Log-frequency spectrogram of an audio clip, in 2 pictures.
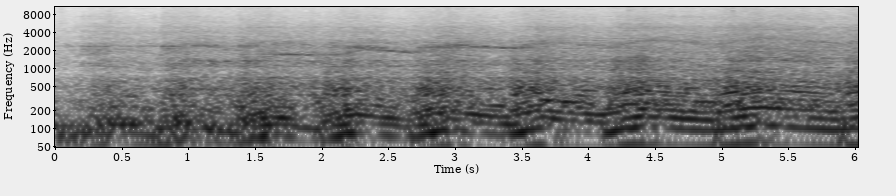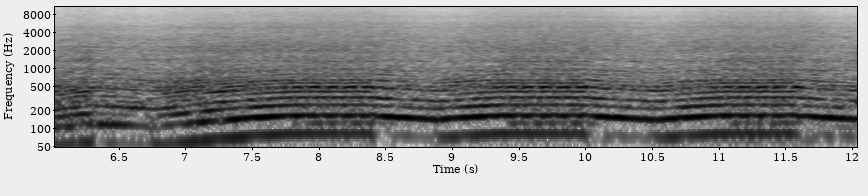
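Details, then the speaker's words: Yamaha Lexi 125 scooter after fixing the injector fault behind held-back top revs: engine climbs cleanly from idle to high revs at full throttle and drops back smoothly, no hesitation or bogging; running properly. "Nah sekarang dia sudah tidak nahan ya untuk gasnya sudah lepas semuanya jadi tidak ada nahan-nahan untuk gasnya"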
